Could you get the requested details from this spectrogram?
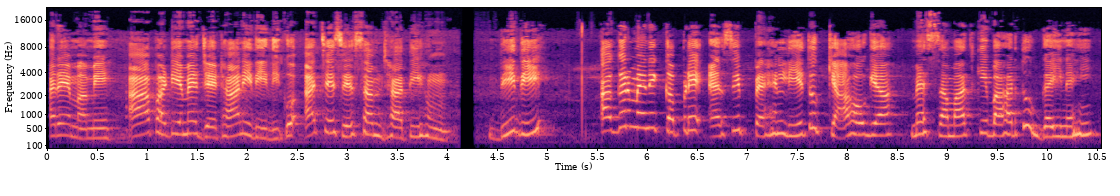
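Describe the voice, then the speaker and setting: A woman's voice: extremely high pitch, lively intonation, measured pace, bright, forceful tone, exaggerated voice. A woman voicing a carefree, modern young daughter-in-law in a cartoon, speaking breezily and mixing in English words. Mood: defiant. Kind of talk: Hindi cartoon dubbing.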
